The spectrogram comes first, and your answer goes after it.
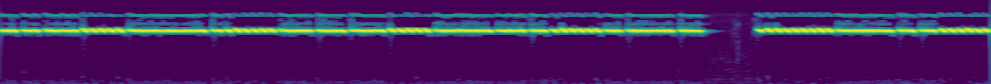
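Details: High, ringing cricket trill from a Korean field cricket, steady and rapidly pulsed for over five seconds, with a brief pause before it carries on.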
